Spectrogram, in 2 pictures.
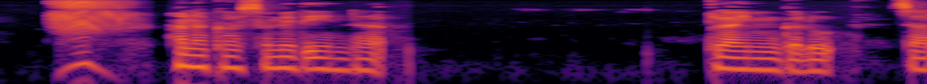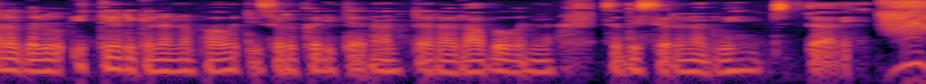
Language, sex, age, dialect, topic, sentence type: Kannada, male, 56-60, Coastal/Dakshin, banking, statement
